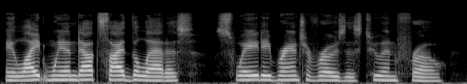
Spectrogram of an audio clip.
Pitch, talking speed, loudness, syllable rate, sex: 190 Hz, 180 wpm, -17 LUFS, 4.5 syllables/s, female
